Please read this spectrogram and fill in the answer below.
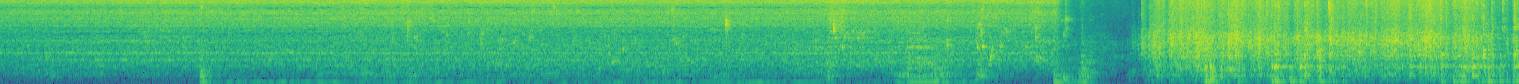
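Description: Kitchen tap running steadily into a stainless saucepan of basmati rice as the rice is rinsed, stopping about ten and a half seconds in. Then a plastic bag crinkles loudly, with light knocks, as broccoli is tipped from it into a steel pot.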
